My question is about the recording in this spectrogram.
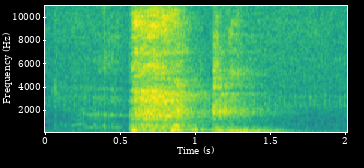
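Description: A woman coughing twice in quick succession, the second cough trailing off in a falling voiced sound. She is still wheezy and crackly from a lingering chest illness.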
